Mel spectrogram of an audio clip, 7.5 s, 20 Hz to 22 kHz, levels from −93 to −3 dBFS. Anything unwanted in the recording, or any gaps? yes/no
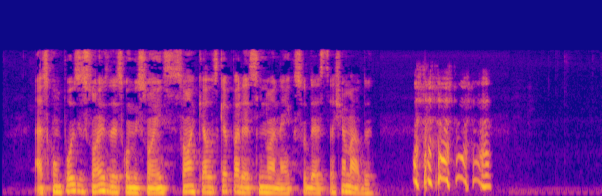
yes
